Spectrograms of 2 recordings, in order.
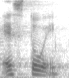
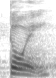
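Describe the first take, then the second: First: The word is said in full with its first syllable. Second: The first syllable is dropped from the word. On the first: This is the full standard form. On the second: This is how Colombians say it.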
